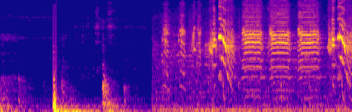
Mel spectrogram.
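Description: Zebra finch song, played quietly: a run of buzzy, nasal syllables with short rising sweeps, after a second of near-silence broken by a few clicks.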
